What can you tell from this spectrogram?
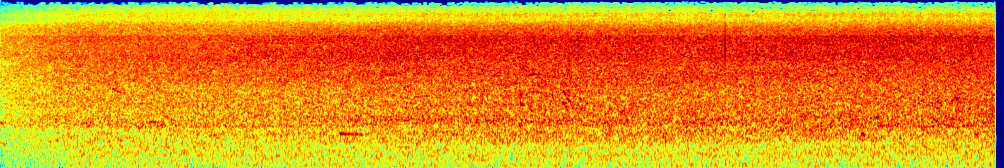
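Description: Steady rush of water from small waterfall cascades tumbling into shallow pools.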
